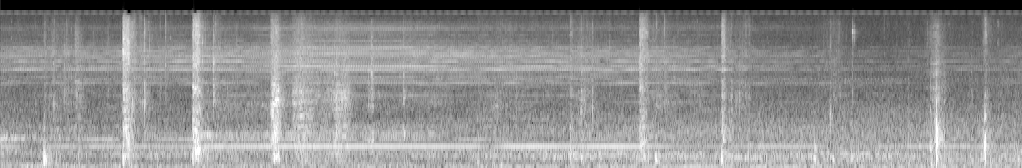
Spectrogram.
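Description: A faint steady hum with a thin tone that fades out near the end, under scattered light knocks and clicks, some coming in runs about three-quarters of a second apart.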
